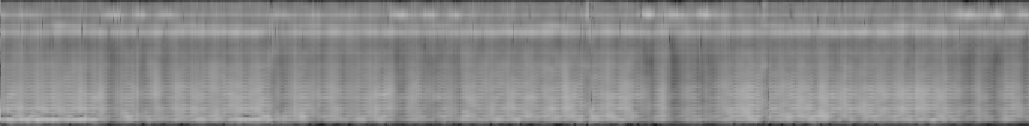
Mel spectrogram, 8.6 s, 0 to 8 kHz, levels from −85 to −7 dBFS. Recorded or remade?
remade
